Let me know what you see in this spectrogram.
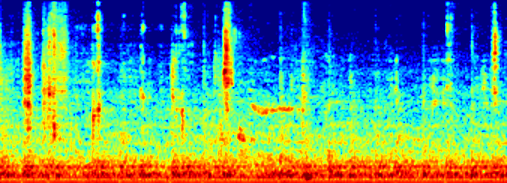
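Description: Close-up mouth sounds of a man chewing a mouthful of fried rice and ham: scattered wet smacks and clicks over a steady low hum.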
